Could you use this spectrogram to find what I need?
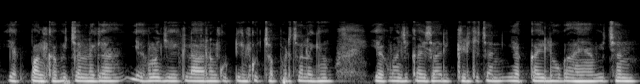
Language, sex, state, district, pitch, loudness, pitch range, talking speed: Hindi, male, Uttarakhand, Tehri Garhwal, 160 Hz, -17 LUFS, 155-165 Hz, 280 wpm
